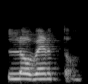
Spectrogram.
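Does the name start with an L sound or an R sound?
L sound. The name starts with an L sound. The speaker calls it wrong. "You will never hear Loberto"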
